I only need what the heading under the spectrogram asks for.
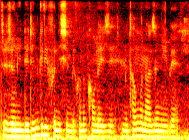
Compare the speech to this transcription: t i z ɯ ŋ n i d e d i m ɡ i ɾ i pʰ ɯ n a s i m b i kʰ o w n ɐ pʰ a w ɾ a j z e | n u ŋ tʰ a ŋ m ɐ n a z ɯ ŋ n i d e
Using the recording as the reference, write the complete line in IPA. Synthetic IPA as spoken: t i z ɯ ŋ n i d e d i n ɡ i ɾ i pʰ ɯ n i s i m b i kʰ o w n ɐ kʰ a w l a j z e | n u ŋ tʰ a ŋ m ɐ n a z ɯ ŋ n i b e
